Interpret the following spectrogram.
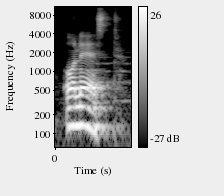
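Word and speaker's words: honest: ऑनेस्ट। क्या है? ऑनेस्ट। एच तो यहां पर क्या है?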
